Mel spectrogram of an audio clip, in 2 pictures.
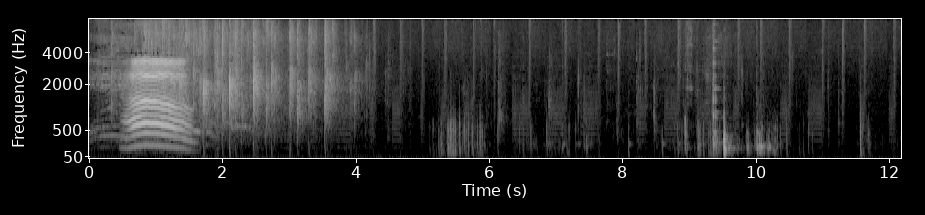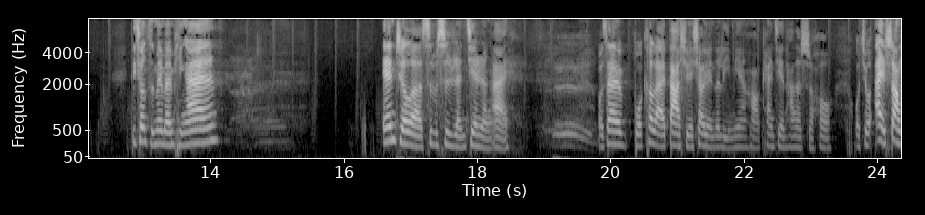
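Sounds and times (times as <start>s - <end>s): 
audience applause: 0.1s - 4.2s
speech: 0.4s - 0.9s, 12.9s - 14.2s, 16.6s - 18.6s, 19.8s - 24.3s.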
